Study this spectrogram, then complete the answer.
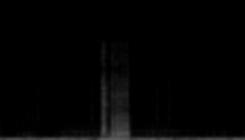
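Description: A wooden chest lid creaks open.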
